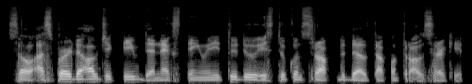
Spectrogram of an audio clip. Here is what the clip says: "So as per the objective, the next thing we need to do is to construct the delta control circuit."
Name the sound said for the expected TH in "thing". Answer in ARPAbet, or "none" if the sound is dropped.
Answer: T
